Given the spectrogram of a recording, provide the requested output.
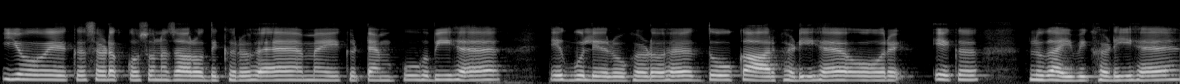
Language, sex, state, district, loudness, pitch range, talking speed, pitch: Marwari, female, Rajasthan, Churu, -19 LUFS, 195-210 Hz, 140 wpm, 200 Hz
